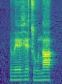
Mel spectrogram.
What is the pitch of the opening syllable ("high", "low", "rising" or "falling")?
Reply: high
